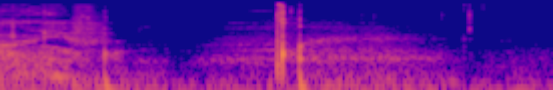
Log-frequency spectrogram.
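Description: A wooden chess pawn set down on a wooden chessboard: one short click about a second in.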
